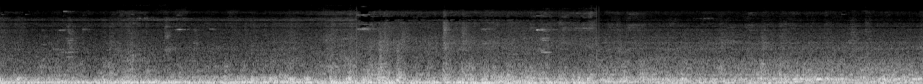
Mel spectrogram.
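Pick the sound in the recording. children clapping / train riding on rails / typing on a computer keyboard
train riding on rails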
